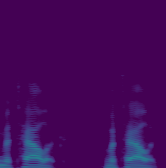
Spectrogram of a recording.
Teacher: it's almost as if you don't pronounce the E you just run the M into the T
